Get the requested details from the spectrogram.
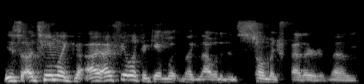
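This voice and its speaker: Dull lo-fi recording, young man, American accent, mellow tone, casual sports prediction talk. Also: mid-range voice, very animated, quick pace, slightly rough.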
